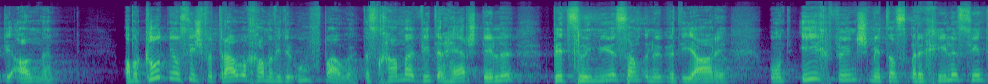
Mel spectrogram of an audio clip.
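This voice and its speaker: A man preaching a sermon as pastor, emphatic and storytelling, mixing in English words. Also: sits high. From Switzerland. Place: large church hall. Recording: long reverb of a large hall.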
